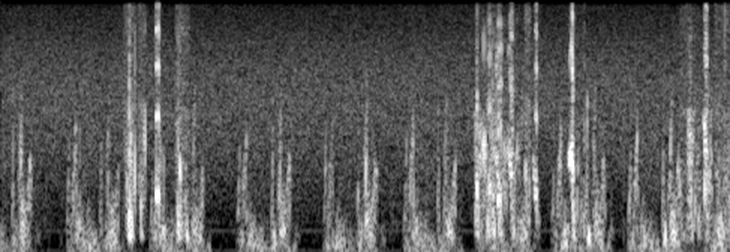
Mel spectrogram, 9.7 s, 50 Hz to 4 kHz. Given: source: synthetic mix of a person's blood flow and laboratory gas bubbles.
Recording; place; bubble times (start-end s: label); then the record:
Doppler ultrasound of blood flow; precordium
1.64-1.96 s: bubbles
2.02-2.15 s: bubbles
2.33-2.52 s: bubbles
6.30-6.95 s: bubbles
6.98-7.19 s: bubbles
7.55-7.82 s: bubbles
9.06-9.75 s: bubbles
From the record:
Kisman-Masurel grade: 333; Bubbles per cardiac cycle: rolling drumbeat, 9 or more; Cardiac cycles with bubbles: 50 to 99%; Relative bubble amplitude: loud (0.450 to 0.775); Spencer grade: 3 (all of the cardiac periods contain showers or single bubble signals, but not dominating or overriding the cardiac motion signals); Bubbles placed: only in the low amplitude regions of the cardiac cycle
